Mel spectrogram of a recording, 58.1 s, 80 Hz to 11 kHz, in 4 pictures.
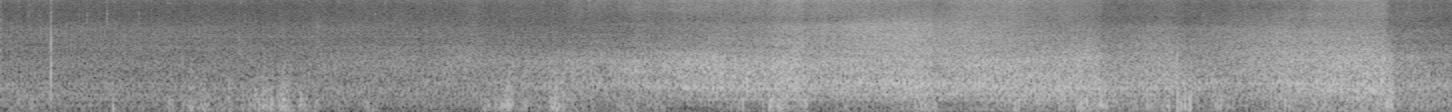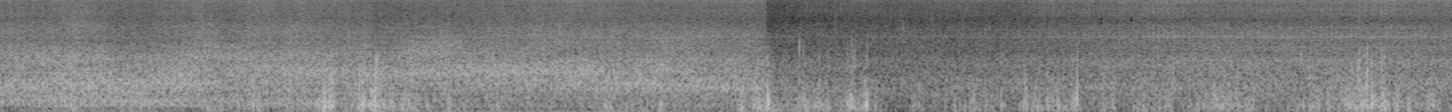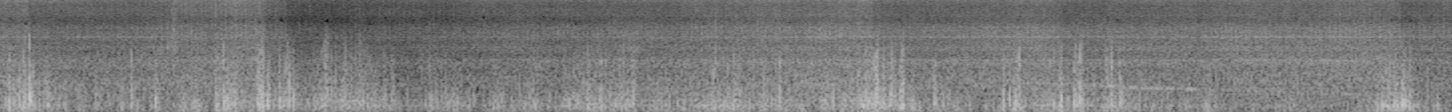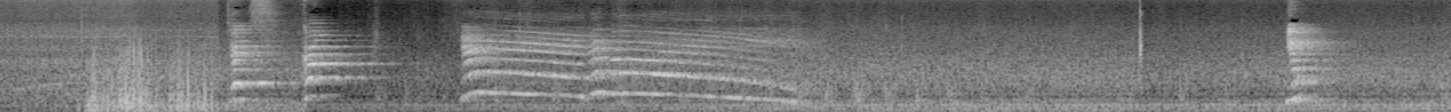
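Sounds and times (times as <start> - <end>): wind buffeting microphone: 0.0 - 45.9
road traffic humming: 0.0 - 58.0.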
